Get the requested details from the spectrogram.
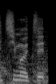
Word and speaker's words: Timothée: My name is Timothy Chalamet. – Timothy. – Timothy. Timothy. – Chalamet. It's supposed to be Timothée. Timothée Chalamet.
